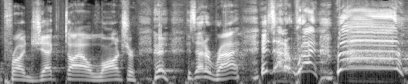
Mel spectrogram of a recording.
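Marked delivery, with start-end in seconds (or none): 2.6-3.3 much higher, shouted alarm. Acted. Spotting a rat in the vents, shouting in alarm. 3.4-4.0 very high frightened scream; high shriek. Acted. Startled by a rat in the vents, shrieking.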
